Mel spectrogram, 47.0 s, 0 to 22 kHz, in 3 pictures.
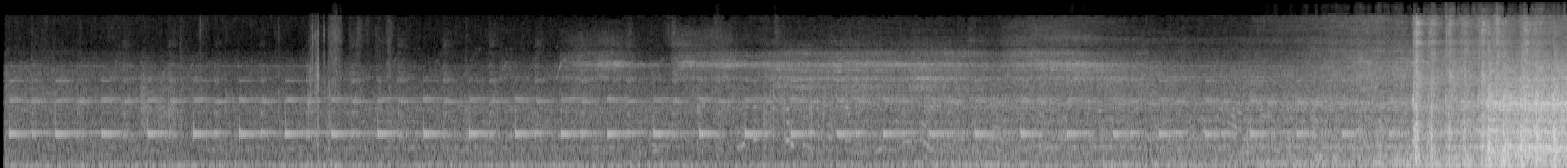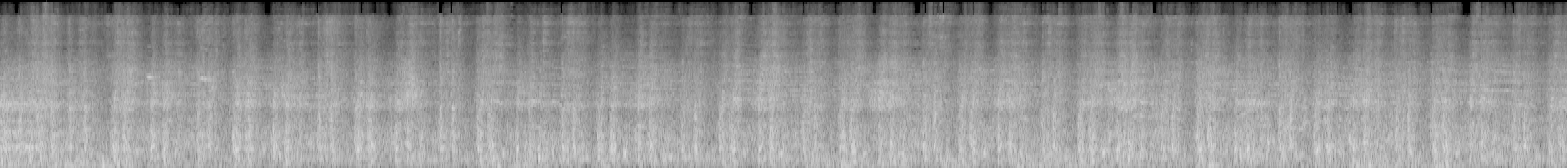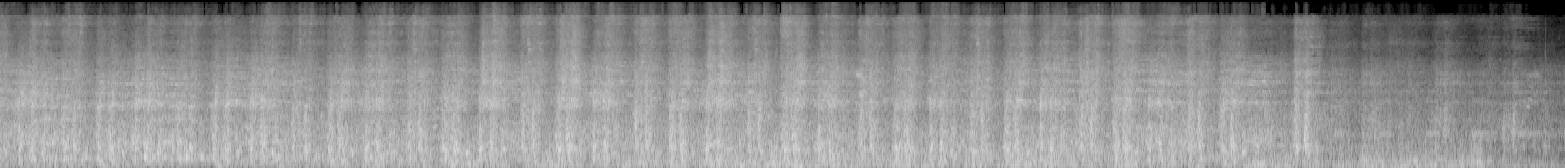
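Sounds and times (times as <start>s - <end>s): level crossing warning bell: 0.0s - 14.4s
train wheels clickety-clack: 2.8s - 10.8s, 12.2s - 46.9s.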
